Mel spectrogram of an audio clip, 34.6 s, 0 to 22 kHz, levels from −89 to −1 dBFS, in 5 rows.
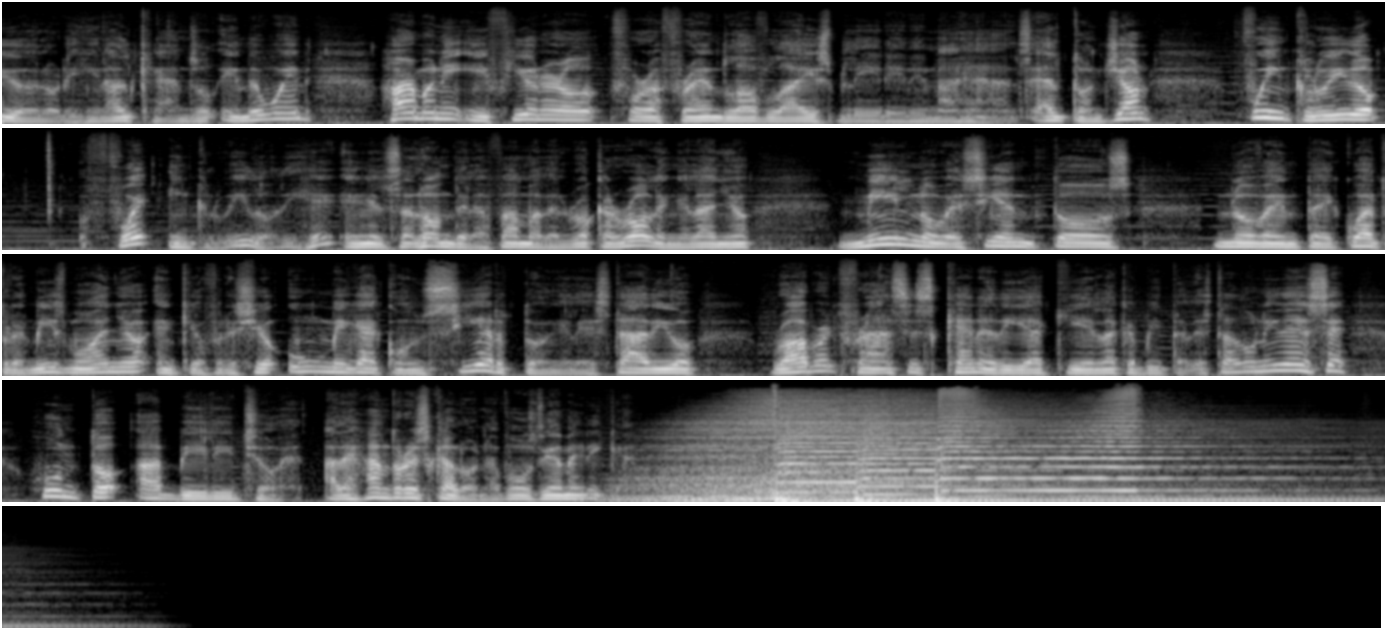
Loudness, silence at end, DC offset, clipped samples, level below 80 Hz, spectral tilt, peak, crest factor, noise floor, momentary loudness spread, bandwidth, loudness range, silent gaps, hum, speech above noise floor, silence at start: -22 LUFS; 6.6 s; under 0.1%; under 0.1%; -32 dBFS; -6 dB/octave; -2 dBFS; 20 dB; -52 dBFS; 14 LU; 17.5 kHz; 6 LU; none; none; 30 dB; 0 s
